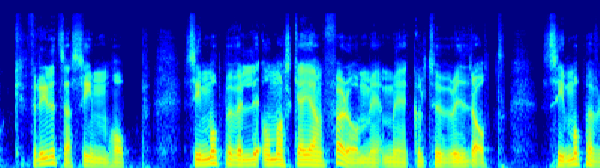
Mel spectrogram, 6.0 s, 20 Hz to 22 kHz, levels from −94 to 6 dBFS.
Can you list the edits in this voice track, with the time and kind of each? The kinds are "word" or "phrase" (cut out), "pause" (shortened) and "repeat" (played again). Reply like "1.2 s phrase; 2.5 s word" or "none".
none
